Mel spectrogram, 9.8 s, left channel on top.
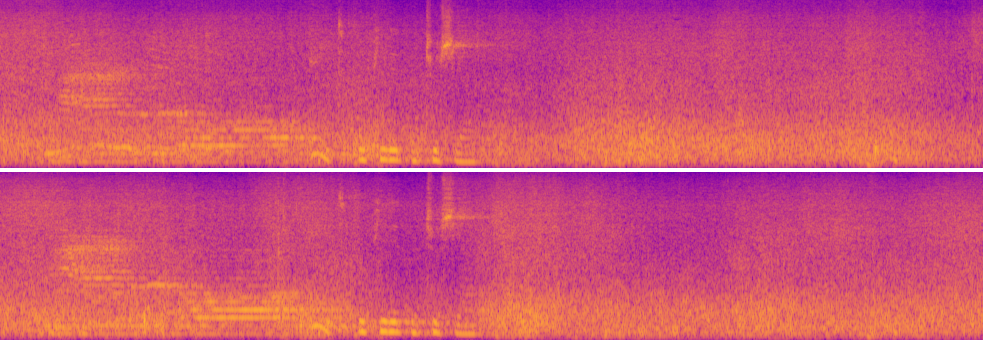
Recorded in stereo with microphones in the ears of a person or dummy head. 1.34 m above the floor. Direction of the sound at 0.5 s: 5° left (ahead or behind).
